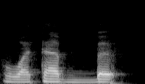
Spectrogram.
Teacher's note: So if I stop, I will say watab. So there's a strong qalqala there.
